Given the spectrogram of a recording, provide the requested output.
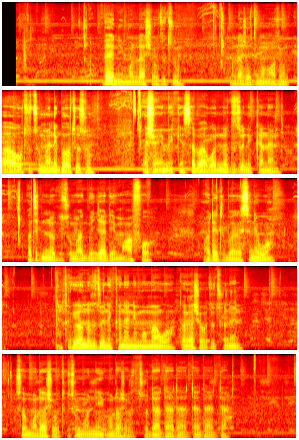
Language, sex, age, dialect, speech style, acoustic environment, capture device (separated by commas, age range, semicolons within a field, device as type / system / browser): Yoruba, male, 25-34, Nigeria - Kano, nervous, appliances, mobile / Linux / Chrome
